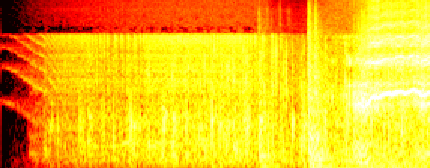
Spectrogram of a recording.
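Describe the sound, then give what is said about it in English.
A horse's hooves clop along for a couple of seconds, then the horse lets out a loud, shrill whinny that closes out the sound. “We'll be back as soon as we figure out why this horse walked into the bar.”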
